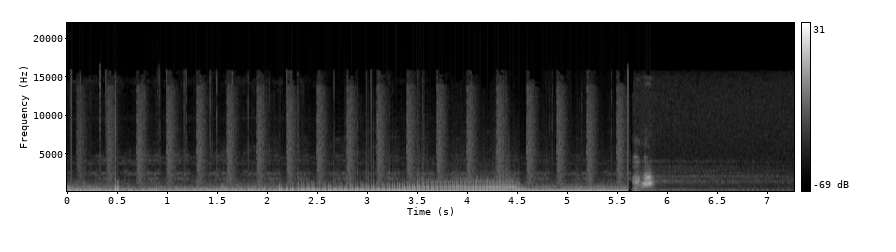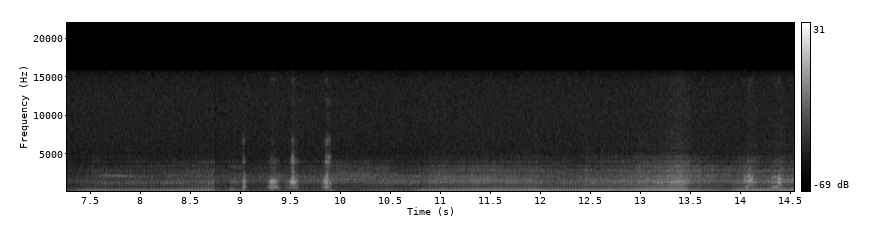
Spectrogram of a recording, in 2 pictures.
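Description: Motorcycle engine accelerating with its pitch rising, mixed with loud music with a fast beat, cut off suddenly about five and a half seconds in. Then a second motorcycle's engine running quieter, with a few sharp clicks in the middle, before it revs up and down.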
